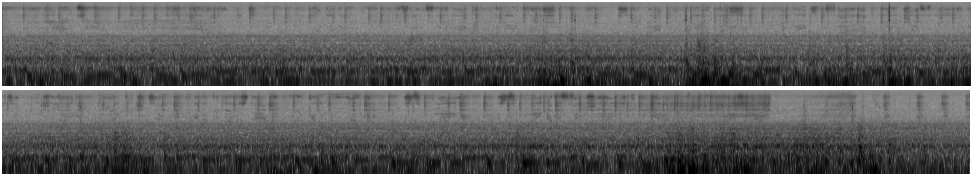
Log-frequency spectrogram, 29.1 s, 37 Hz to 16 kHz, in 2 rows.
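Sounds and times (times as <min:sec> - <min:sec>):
car road and engine rumble: 0:00.0 - 0:29.0.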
